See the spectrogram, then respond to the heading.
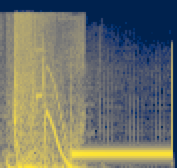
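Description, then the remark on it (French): A few gliding, descending whistles over a noisy start give way to a steady, single-pitched telephone line tone that holds for about a second and then cuts off abruptly. “Ça va de ce que les gens disent au bruit du téléphone.”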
